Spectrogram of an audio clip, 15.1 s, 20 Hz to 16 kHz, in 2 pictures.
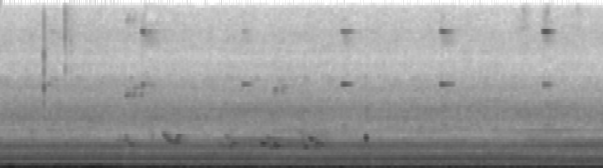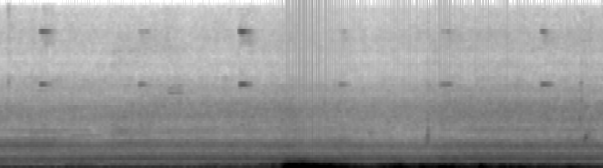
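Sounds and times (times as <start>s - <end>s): thunder rumble: 0.0s - 2.0s, 10.1s - 15.0s.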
